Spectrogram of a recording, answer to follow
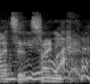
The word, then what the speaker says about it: sine die: sine die, that's what it is. Okay, so sine die, has it been officially stated by either the speaker or the Senate Majority Leader?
